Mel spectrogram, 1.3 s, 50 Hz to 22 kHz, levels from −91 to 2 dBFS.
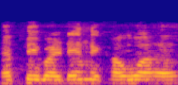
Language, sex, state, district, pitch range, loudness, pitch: Hindi, male, Uttar Pradesh, Budaun, 160-165 Hz, -15 LUFS, 160 Hz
